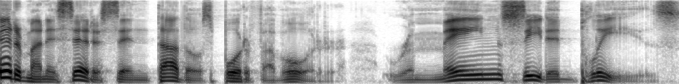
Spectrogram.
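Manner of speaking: deep, slow theme park loudspeaker announcer voice. Showing an imitation of the theme park announcer: imitating a theme park announcer. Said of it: "I've always loved imitating, like, the announcer guy".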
